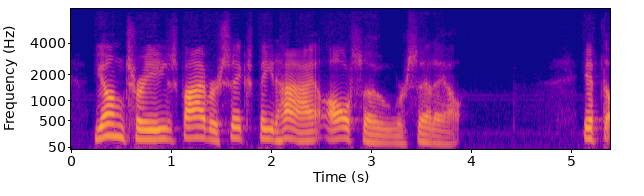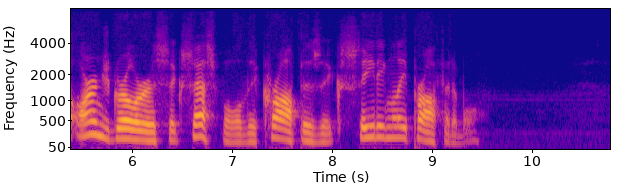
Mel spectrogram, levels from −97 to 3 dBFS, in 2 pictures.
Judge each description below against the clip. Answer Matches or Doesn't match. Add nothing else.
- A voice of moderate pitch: Matches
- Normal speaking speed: Doesn't match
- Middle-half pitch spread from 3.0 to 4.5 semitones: Doesn't match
